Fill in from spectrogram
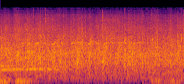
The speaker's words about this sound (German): Und deswegen ist das nochmal euer Applaus. Vielen Dank, dass ihr uns davon erzählt habt.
